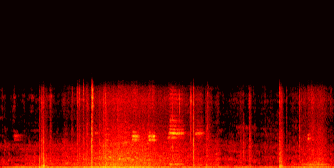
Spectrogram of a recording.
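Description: A motor vehicle's engine rumbling nearby, swelling about two seconds in and fading after. Over it come a few sharp clicks of metal starter-motor parts knocked on a steel workbench.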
